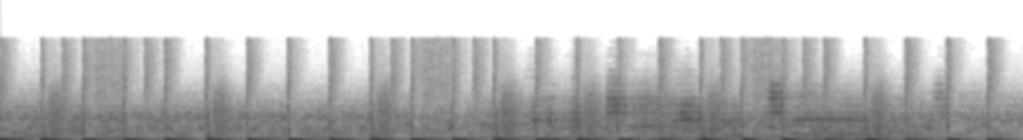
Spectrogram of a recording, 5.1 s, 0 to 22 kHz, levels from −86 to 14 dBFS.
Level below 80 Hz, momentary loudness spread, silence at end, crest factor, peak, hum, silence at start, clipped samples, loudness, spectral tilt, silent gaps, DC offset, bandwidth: -18 dBFS; 2 LU; 0 s; 10 dB; -4 dBFS; none; 0 s; under 0.1%; -15 LUFS; -4.5 dB/octave; none; under 0.1%; 16.5 kHz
